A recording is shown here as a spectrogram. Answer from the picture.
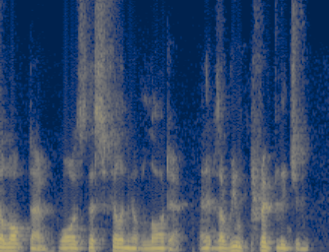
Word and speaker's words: Lauder: were the locked in lauder is that pronounced correctly is it louder yes well it was just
